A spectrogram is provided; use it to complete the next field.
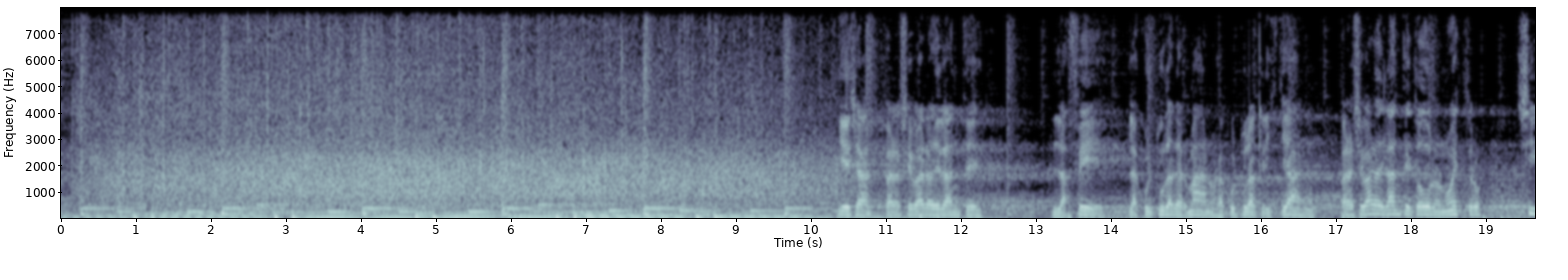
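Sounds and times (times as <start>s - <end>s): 
applause: 0.0s - 11.7s
speech: 10.4s - 12.4s, 13.2s - 19.6s.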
